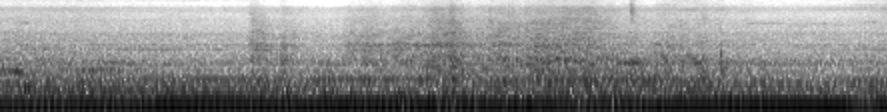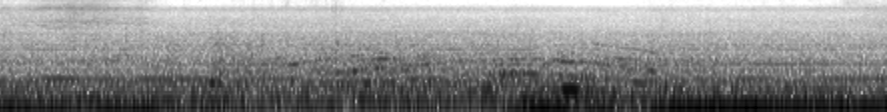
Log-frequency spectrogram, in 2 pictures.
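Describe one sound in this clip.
An excavator engine rumbles steadily from inside the cab.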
